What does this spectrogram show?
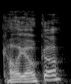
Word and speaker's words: Culleoka: Is it Culleoka? Yes, it is.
